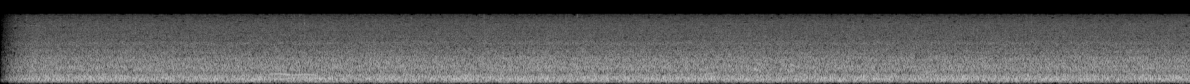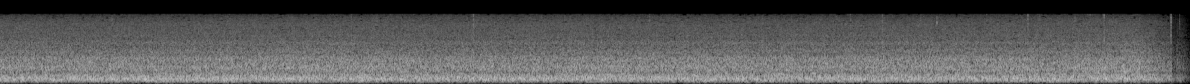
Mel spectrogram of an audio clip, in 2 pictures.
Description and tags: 20160309 08.waterfall.closeup
At close distance, waterfall noise. Some talk can also be heard. PCM-M10 recorder, with internal mics. Recorded on the Brazilian side of Iguazú waterfalls.
field-recording, stream, water, waterfall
